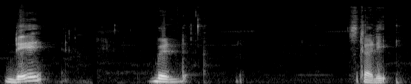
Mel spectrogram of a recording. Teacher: This consonant is pronounced as D in English. The sound is made through the mouth. It is voiced. The local cord is vibrated to make this sound.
